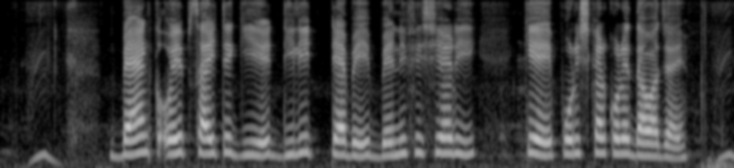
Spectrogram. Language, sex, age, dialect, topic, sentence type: Bengali, female, 18-24, Northern/Varendri, banking, statement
